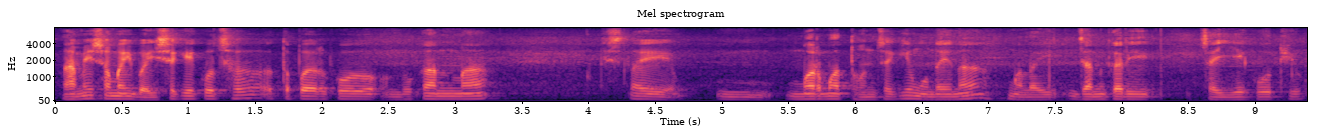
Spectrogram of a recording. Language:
Nepali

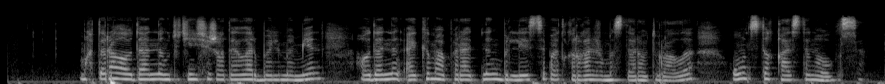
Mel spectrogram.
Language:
Kazakh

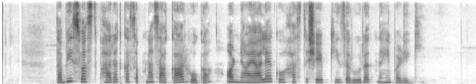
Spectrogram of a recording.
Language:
Hindi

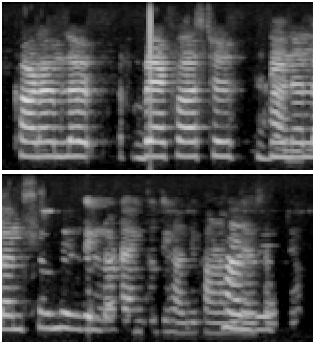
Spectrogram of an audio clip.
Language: Punjabi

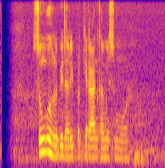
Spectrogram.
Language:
Sundanese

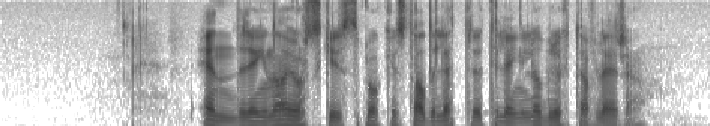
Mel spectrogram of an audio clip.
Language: Norwegian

